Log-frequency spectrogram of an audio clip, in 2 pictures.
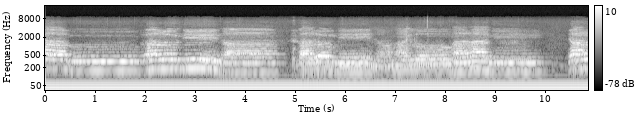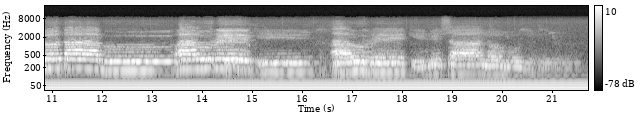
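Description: A small congregation of men's voices singing a slow hymn together. The singing comes in lines a few seconds long of held notes, with short breaks between them.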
